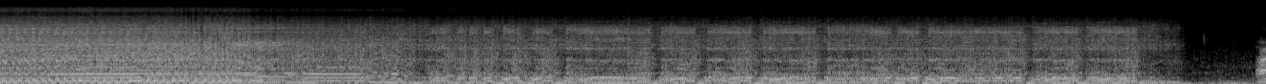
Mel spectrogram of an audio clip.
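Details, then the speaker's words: Honda Dio two-stroke scooter just started for the first time after clearing blocked jets and fuel starvation: buzzy revs drop back to a steady, clean idle of a few beats a second with no stumbling. "so it is running now going to take it for its first actual ride"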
